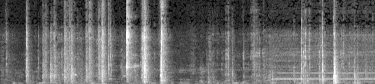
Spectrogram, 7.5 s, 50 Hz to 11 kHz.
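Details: Lexmark X364dn laser printer running with rough irregular clacking and grinding bursts from a faulty duplex unit; fuser and main drive replacement didn't help, replacing the duplex assembly solved it.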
